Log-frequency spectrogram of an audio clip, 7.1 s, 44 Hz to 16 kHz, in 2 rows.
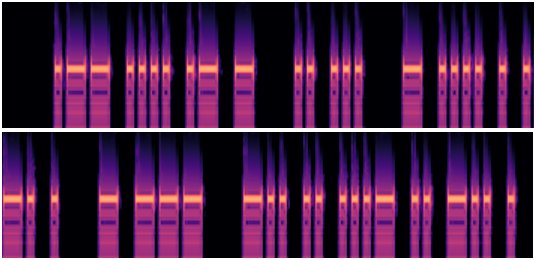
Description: Morse code, heard as a keyed tone, about 30 wpm, 700 Hz. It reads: WHAT IS THERE TO DIVIDE
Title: Sentences from Top 1600 Words 30wpm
